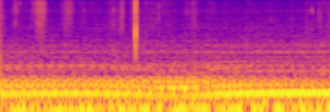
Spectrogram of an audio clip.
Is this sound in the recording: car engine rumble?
yes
